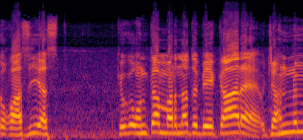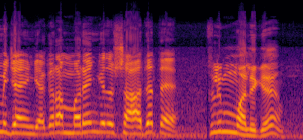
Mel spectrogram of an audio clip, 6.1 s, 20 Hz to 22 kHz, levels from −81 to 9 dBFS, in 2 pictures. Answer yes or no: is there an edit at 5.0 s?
yes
